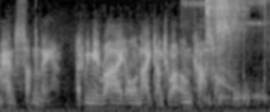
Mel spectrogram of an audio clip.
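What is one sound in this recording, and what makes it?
A young man talks casually into a microphone, close by.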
